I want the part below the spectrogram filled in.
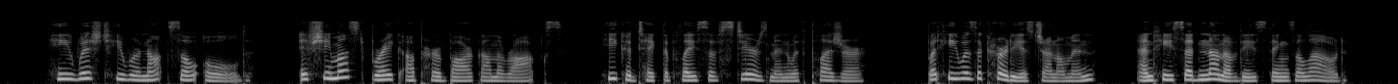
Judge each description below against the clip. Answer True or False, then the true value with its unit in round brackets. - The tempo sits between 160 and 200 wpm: True (170 wpm)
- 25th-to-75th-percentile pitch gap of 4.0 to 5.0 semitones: True (4.7 semitones)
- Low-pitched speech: False (190 Hz)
